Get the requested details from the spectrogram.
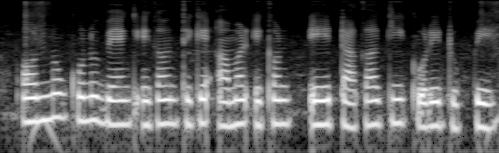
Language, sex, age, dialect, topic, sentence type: Bengali, female, 18-24, Rajbangshi, banking, question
